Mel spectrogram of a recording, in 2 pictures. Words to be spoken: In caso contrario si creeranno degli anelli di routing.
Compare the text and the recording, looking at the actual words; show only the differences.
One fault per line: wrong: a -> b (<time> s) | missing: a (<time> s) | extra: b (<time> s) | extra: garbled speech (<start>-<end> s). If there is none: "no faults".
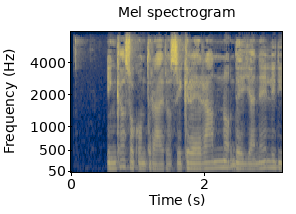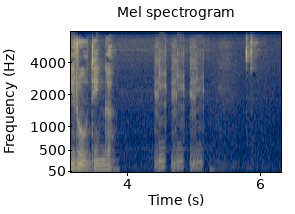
no faults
